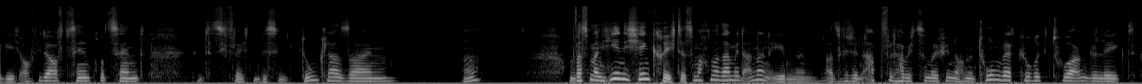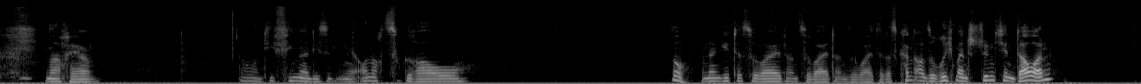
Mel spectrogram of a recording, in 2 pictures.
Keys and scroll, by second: 0.4 ctrl+alt+i, 20.9 space.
